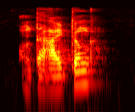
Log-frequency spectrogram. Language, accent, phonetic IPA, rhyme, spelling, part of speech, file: German, Austria, [ʊntɐˈhaltʊŋ], -altʊŋ, Unterhaltung, noun, De-at-Unterhaltung.ogg
- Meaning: 1. conversation 2. entertainment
